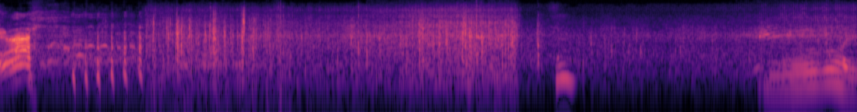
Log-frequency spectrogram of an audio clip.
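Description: Mountain bike rolling over a rocky dirt trail: tyres crunching on loose stones and a steady rush of many small clicks and rattles, cutting off suddenly about five seconds in.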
